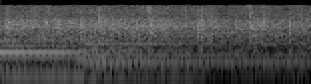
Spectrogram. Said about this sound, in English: Can you give the Lord a hand clap right there? Hallelujah.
